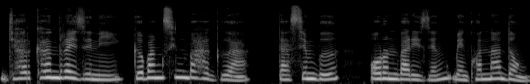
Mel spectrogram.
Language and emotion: Bodo, neutral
